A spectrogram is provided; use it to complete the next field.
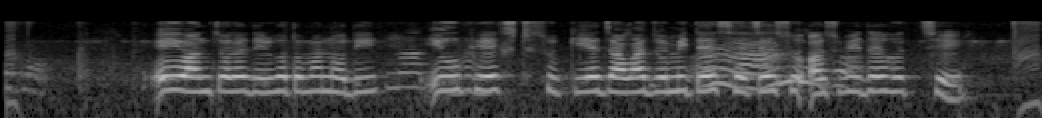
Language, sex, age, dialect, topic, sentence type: Bengali, female, 25-30, Rajbangshi, agriculture, question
